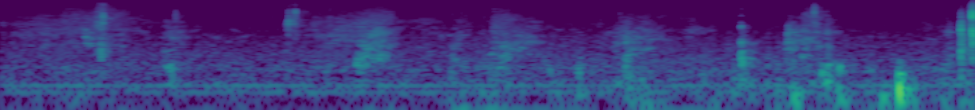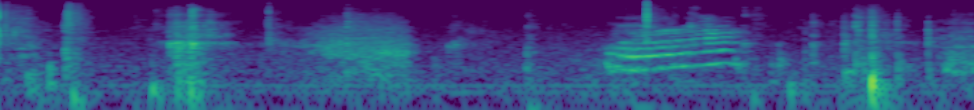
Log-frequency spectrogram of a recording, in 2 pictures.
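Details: Lunchtime with Seraphina's four kittens, rescued from a shelter in Lewis County, WA, now at Purrfect Pals and getting used to being picked up. Soft scuffling and taps lead to one bright, wavering kitten mew near the end.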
